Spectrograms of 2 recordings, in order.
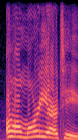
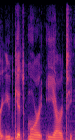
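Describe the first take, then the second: First: Loud, higher burst of getting the joke; sudden realization. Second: Said in the usual way. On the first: Real, not acted. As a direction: shout it as the pun finally clicks. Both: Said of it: "Saying it out loud worked".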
